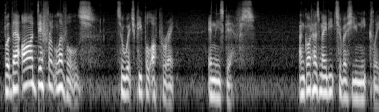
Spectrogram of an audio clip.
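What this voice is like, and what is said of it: Stoke-on-Trent English accent. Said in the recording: “a Stokey accent”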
